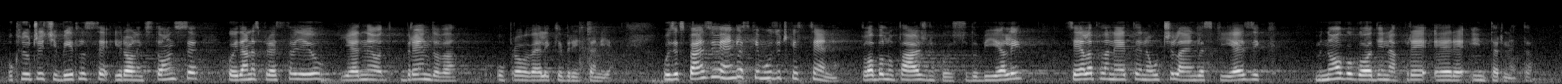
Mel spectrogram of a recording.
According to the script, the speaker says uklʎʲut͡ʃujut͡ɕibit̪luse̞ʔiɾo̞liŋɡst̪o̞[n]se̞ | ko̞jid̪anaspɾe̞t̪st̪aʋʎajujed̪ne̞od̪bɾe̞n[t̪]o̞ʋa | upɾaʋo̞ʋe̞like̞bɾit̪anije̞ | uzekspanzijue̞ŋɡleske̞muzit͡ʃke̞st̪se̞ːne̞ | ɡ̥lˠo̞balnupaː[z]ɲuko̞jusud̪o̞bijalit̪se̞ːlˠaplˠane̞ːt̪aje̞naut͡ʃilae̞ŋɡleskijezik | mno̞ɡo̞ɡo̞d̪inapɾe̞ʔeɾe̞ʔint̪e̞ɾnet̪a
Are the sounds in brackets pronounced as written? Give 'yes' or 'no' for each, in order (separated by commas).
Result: yes, no, no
